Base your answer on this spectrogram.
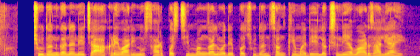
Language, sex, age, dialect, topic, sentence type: Marathi, male, 18-24, Standard Marathi, agriculture, statement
